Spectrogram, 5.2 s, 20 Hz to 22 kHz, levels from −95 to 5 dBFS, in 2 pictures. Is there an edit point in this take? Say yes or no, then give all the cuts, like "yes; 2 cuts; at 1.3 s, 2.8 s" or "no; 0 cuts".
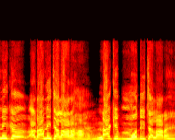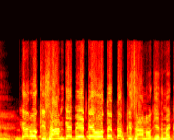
yes; 1 cut; at 2.9 s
